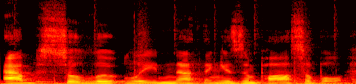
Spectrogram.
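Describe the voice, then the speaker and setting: A man preaching with enthusiasm, reading a Bible passage slowly and emphatically. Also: mid-range voice, soft background music. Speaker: minister.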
